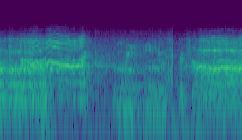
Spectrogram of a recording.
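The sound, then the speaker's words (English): Several pigs grunt and snort in a steady, low, rough stream of overlapping calls. “Hey, what are you pigs doing in here?”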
